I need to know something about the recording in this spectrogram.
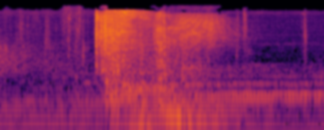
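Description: A metal supply crate opens with a whirring clank.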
